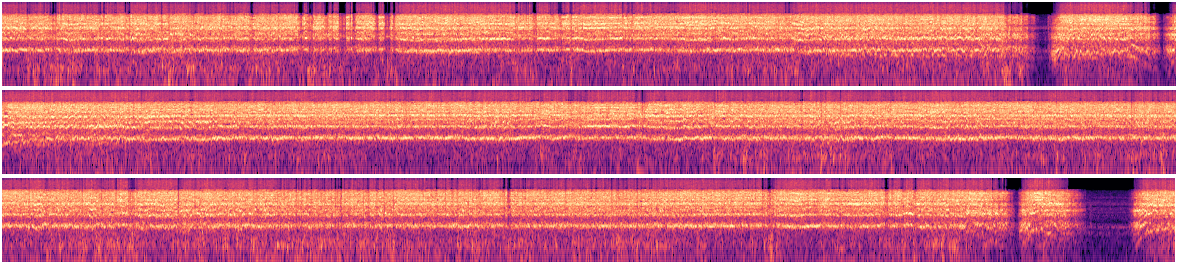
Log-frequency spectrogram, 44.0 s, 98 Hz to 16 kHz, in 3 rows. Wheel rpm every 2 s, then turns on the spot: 230, 230, 220, 230, 230, 200, 110, 130, 210, 230, 230, 230, 230, 230, 230, 220, 240, 240, 230, 230, 190, 40.
none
